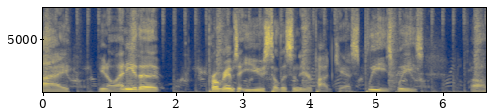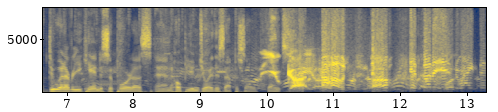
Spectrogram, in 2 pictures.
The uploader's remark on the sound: Phone conversation.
